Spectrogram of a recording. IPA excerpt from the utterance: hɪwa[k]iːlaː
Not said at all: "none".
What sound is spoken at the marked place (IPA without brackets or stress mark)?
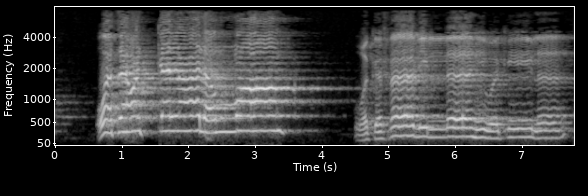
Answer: k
